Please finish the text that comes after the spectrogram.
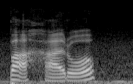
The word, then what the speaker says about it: pájaro: The J is pronounced like an H.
